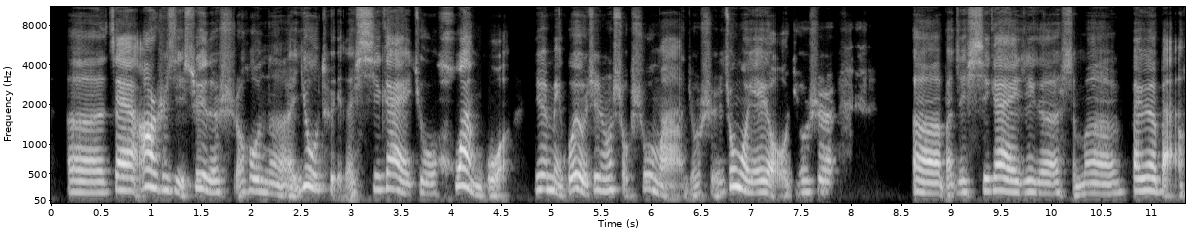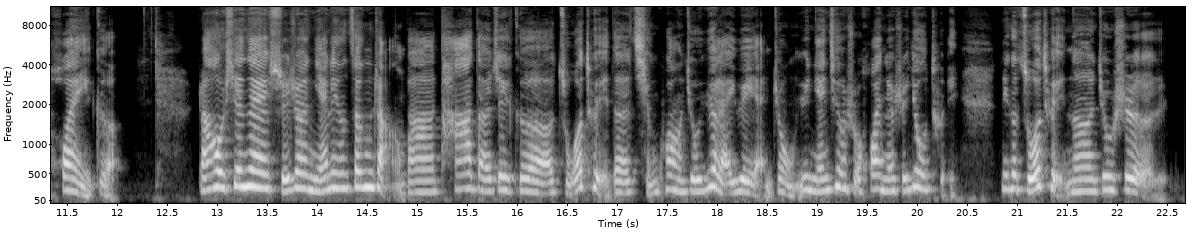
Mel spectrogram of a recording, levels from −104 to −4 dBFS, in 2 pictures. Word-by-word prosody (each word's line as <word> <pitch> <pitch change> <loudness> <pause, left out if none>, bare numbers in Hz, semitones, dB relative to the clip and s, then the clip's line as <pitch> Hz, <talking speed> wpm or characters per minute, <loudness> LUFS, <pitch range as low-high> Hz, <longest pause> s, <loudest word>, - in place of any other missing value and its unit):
呃， 185 -1 0
在 220 +4 +4
20 255 -3 +4
几 215 - -3
岁 250 -3 -1
的 190 -1 0
时 190 - -9
候 205 +2 -1
呢， 180 -3 -2
右 285 -3 +2
腿 420 - -6
的 - - -7
膝 235 - -4
盖 230 -7 +1
就 165 0 -5
换 295 - +2
过。 135 0 -3 0.2
因 235 - -2
为 - - -2
美 225 -1 0
国 - - +1
有 - - +4
这 225 - -2
种 210 0 -2
手 240 - -8
术 240 -1 -5
嘛， - - -3
就 - - -9
是 - - -10
中 285 - +2
国 230 -6 +4
也 185 +1 0
有 180 - 0
就 190 +2 -7
是， 190 -1 -4 0.8
呃， 175 -3 +4
把 - - -4
这 185 - -5
膝 205 +2 -2
盖 210 -3 +3
这 190 +1 -3
个 175 -1 -2
什 140 - -9
么 170 +2 -2
半 210 0 0
月 215 0 +3
板 200 - +1 0.2
换 220 -3 +2
一 - - -4
个。 - - -7 0.8
然 220 +1 +1
后 270 +2 +6
现 280 +2 +4
在 270 -3 +7
随 240 -5 +2
着 255 +1 +2
年 215 0 +1
龄 255 0 +1
增 270 +1 +4
长 265 - 0
吧， 190 +1 -2
他 240 +5 -3
的 225 -4 -1
这 225 +1 0
个 195 -5 +1
左 180 +2 -2
腿 280 -2 -2
的 185 -1 -1
情 180 -2 -3
况 220 -1 -2
就 200 +1 +1
越 265 +8 +3
来 200 -10 +1
越 195 +1 +3
严 170 - -3
重。 200 -3 -5
因 - - -5
为 230 - -1
年 205 0 0
轻 275 +5 +1
的 250 - -1
时 - - -7
候 200 - -2
换 240 +3 0
的 205 0 -2
是 210 0 -3
右 260 -2 0
腿， 395 - -12 0.5
那 240 -1 -5
个 245 - +1
左 230 +4 +5
腿 280 - -1
呢 200 +3 -1
就 225 +2 -1
是， 450 - -1
210 Hz, 250 characters per minute, -24 LUFS, 185-245 Hz, 0.8 s, 在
